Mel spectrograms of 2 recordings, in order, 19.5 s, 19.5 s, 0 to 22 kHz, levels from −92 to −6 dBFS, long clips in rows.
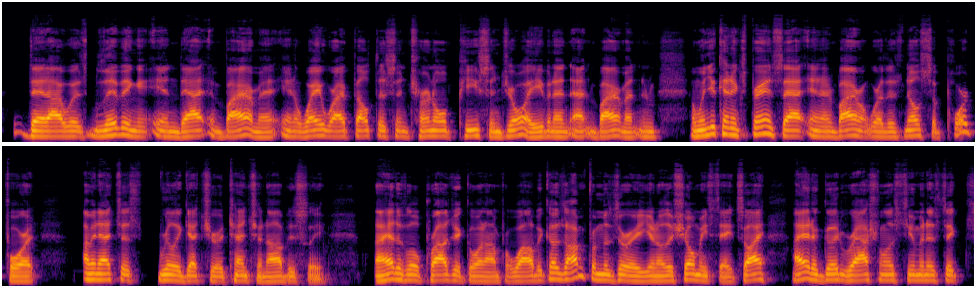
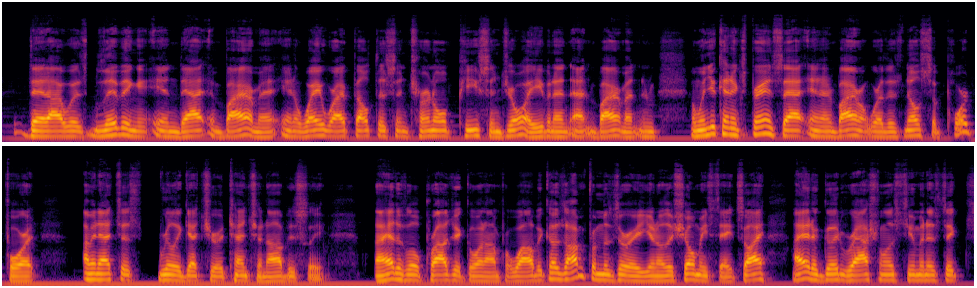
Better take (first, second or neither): first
